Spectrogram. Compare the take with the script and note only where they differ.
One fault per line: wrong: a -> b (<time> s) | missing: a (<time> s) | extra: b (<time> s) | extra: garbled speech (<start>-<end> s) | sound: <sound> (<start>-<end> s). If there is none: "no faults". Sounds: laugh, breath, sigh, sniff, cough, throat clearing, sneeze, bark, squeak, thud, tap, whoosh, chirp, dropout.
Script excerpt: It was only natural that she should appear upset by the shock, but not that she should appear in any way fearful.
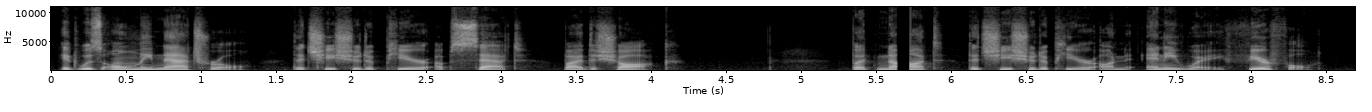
sound: dropout (5.6-5.7 s)
wrong: in -> on (7.0 s)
